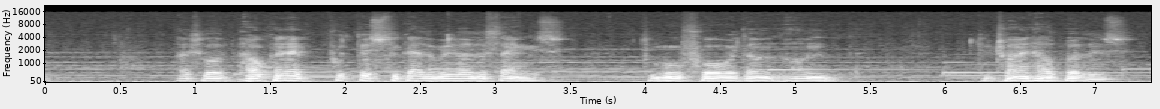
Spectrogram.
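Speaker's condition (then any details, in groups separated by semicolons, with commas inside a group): Parkinson's disease; lost speech, improved through practice and singing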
